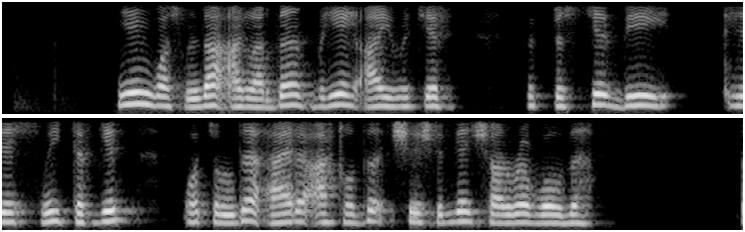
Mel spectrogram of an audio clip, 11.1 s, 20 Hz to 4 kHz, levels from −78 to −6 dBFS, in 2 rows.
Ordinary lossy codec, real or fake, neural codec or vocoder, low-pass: none; fake; codec, 16 kHz, 0.5 kbps, FunCodec, trained on Chinese and English, 25 frames a second; 3.6 kHz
